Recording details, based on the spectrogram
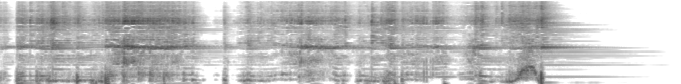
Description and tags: large metal bowl scraped with heavy metal juicer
